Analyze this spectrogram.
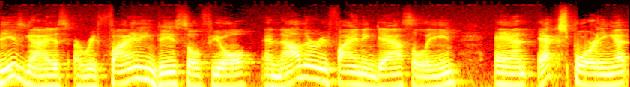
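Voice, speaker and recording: Speaking fairly slowly with an Upper Midwest accent, a man talks at medium pitch with ordinary pitch variation. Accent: Upper Midwest (Minnesota). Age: 60s. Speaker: community TV host. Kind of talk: opinion commentary to camera. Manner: halting, many fillers.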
